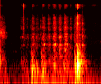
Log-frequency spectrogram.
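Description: Small knife blade cutting and scraping at the bottom edge of a suede leather golf grip, a few faint scratchy strokes with one louder stroke about one and a half seconds in. The suede is cutting raggedly, possibly because the knife isn't as sharp as it needs to be.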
